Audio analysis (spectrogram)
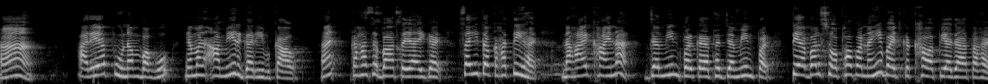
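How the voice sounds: A woman in a cartoonish character voice, extremely high-pitched, with ordinary pitch variation and a fairly quick pace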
